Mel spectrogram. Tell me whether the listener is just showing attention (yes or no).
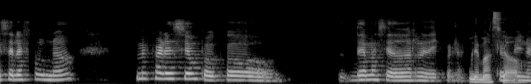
no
